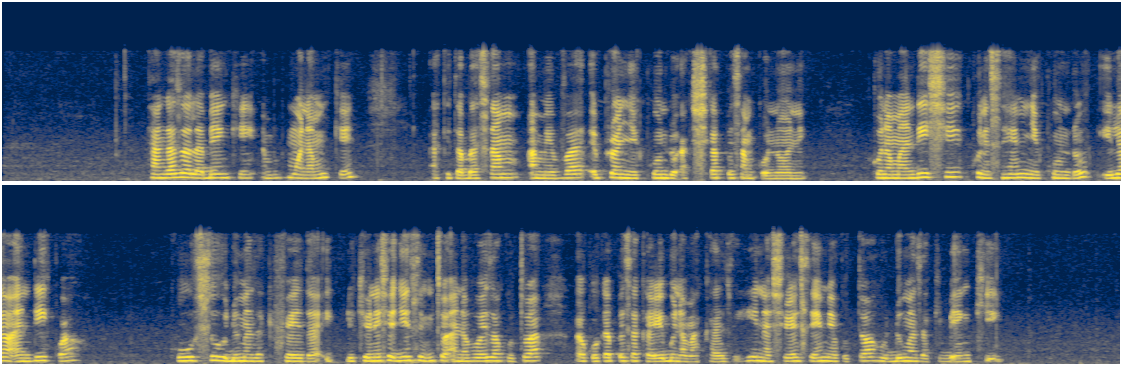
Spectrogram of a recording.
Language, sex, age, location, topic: Swahili, female, 18-24, Dar es Salaam, finance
